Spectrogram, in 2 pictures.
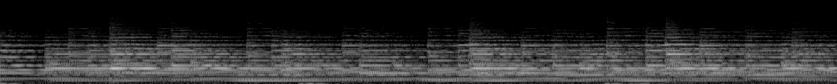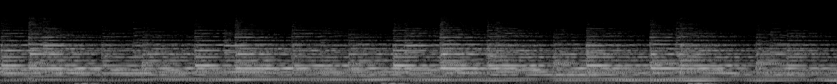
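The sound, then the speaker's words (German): Several church bells of the Evangelical Lutheran St. Martin's Church in Wörnitz, Middle Franconia, Germany, peal together for the 12 o'clock midday ringing in a dense, continuous ringing, strikes overlapping in a steady rolling rhythm with a rich humming resonance, loud throughout, with no voices. “Das Mittagsläuten kommt heute von der evangelisch-lutherischen St. Martinskirche im mittelfränkischen Wörnitz.”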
